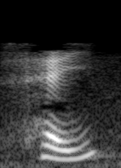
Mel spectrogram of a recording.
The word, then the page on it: 's Hej: Bas Rhin; Herrlisheim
